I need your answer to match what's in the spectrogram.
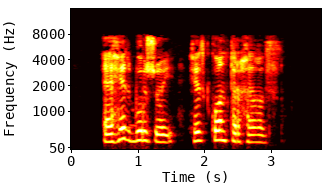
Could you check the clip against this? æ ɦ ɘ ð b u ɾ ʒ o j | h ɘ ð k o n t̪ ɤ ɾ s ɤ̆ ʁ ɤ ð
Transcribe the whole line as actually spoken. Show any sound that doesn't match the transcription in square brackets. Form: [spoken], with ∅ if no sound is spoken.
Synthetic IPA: æ ɦ ɘ ð b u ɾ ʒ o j | h ɘ ð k o n t̪ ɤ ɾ [h] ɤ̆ ʁ ɤ ð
